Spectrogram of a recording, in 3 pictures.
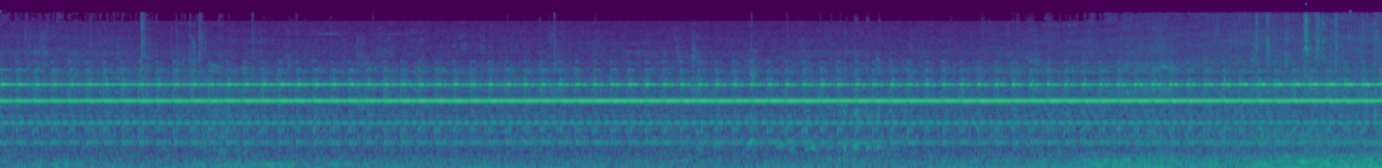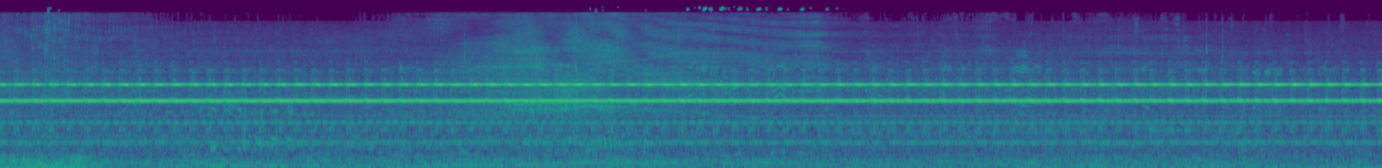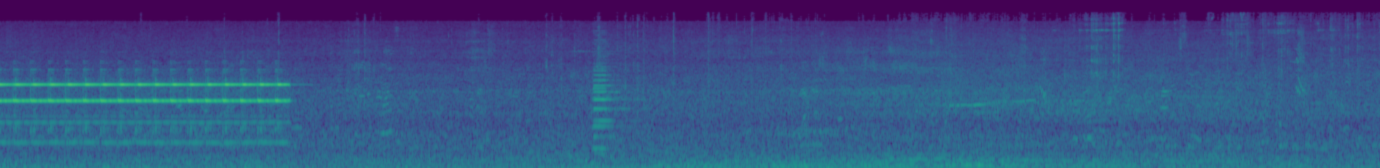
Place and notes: Den Haag, Nederlands - Red light signal
Bezuidenhoutseweg. A red light signal closes the crossroads when tramways pass. As there’s a lot of tramways, it’s closing a lot but shortly.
